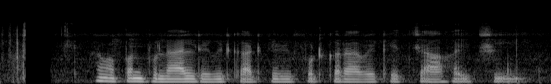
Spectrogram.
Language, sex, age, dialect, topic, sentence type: Magahi, female, 60-100, Western, banking, statement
